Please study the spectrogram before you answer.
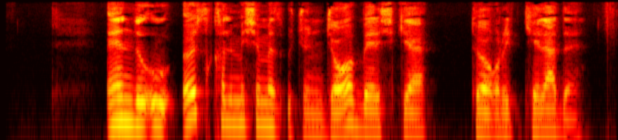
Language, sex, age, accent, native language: Uzbek, male, under 19, Buxoro, Uzbek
